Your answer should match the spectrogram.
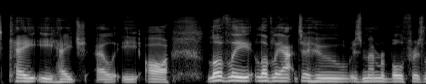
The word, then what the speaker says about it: Kehler: He's played by an actor called Jack Keller, who Right. or Kerler, I don't know how you say his name, it's Kehler.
